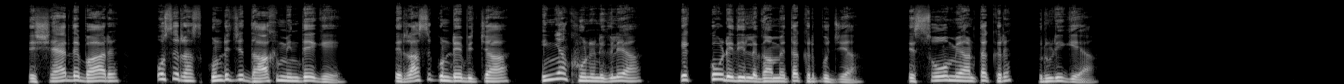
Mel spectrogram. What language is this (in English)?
Dogri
